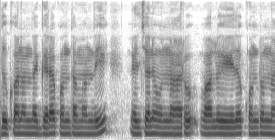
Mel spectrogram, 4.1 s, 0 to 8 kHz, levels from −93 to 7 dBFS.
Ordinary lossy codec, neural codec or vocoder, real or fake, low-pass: none; none; real; none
